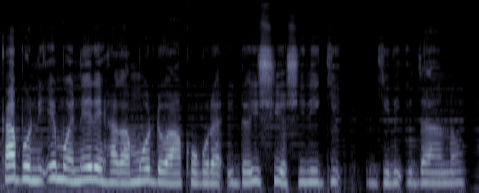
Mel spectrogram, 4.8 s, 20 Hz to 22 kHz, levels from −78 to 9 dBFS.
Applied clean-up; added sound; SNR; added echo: neural mask model RNNoise.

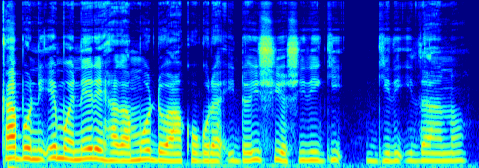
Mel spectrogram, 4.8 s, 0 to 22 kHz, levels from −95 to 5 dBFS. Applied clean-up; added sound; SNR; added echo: none; none; none; none.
